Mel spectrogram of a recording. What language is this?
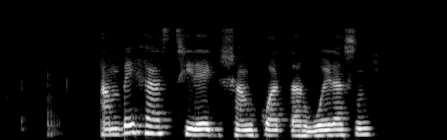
Western Highland Purepecha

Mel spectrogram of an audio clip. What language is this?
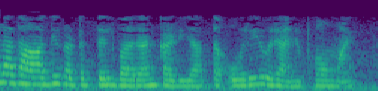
Malayalam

